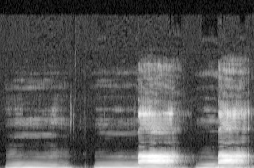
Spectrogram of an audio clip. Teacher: saat harakat nya kita ucapkan suara sudah bersih ya tidak keluar dari hidung yang keluar dari hidung saat mempersiapkan huruf nunnya na na bersih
